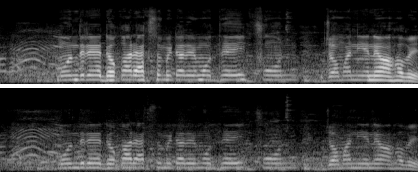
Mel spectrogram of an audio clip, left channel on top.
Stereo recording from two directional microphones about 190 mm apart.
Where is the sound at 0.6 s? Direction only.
30° left (ahead or behind).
